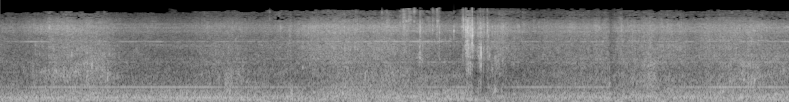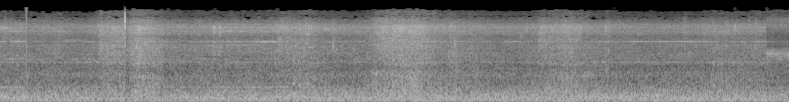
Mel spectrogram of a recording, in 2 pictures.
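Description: Steady rush of a fast-flowing river churning against the bank, with wind noise on the microphone.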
